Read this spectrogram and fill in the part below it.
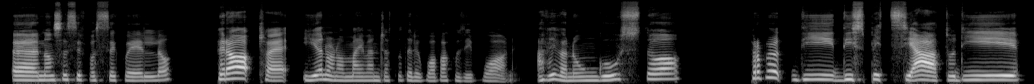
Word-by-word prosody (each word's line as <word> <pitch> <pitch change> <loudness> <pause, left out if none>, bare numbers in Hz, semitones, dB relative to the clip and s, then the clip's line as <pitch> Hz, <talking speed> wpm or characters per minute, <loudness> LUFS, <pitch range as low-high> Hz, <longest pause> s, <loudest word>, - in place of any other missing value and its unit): ehm, 195 -1 +2
non 200 0 -3
so 220 +2 0
se 215 -1 -6
fosse 195 0 -9
quello, 185 +4 -6 0.4
però 265 +2 +7
cioè 175 -3 -2 0.2
io 205 +3 -1
non 210 -4 -4
ho 180 - -7
mai 180 0 -6
mangiato 180 +1 -11
delle 180 -3 -10
uova 180 +2 -9
così 165 -4 -15
buone. 160 -5 -11 0.2
Avevano 190 -5 -3
un 185 0 -5
gusto 245 +5 -1 0.6
proprio 295 +1 -1
di 225 0 -4
di 225 +4 0
speziato, 210 -3 +4
di, 205 +1 +2
200 Hz, 145 wpm, -19 LUFS, 185-220 Hz, 0.6 s, però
